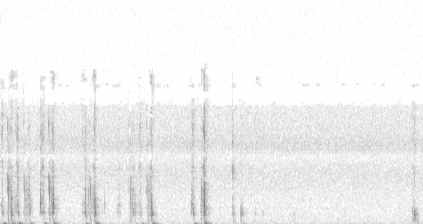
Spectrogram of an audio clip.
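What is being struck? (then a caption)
Plastic mechanical keyboard keys. A cream plastic mechanical keyboard with plastic cat and paw keycaps is typed on slowly with fingertips. Short, deep, muted keystrokes come in quick clusters with brief pauses between them, then thin out over a quiet stretch before one last press.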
